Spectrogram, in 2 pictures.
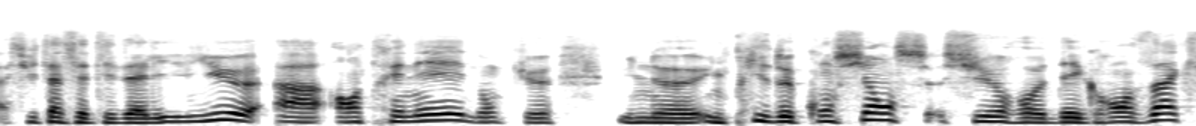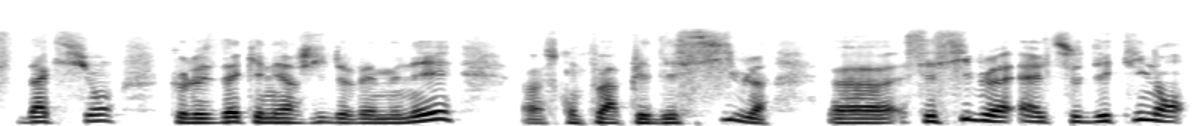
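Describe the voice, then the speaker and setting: A man giving a semi-improvised technical presentation, speaking haltingly and often repeating and rephrasing his words. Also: fairly high pitch, animated, no room sound. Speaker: presenter from a local energy body.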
